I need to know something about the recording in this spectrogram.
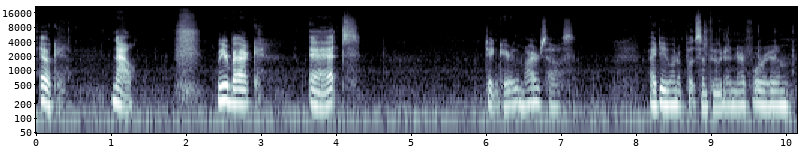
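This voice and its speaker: A woman's voice: lowish voice, steady tone, slow pace, long pauses, a bit bright, slightly rough. A middle-aged woman casually chatting through her gameplay, rambling and sometimes coaxing in-game animals in a sweet sing-song. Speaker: gaming YouTuber.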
